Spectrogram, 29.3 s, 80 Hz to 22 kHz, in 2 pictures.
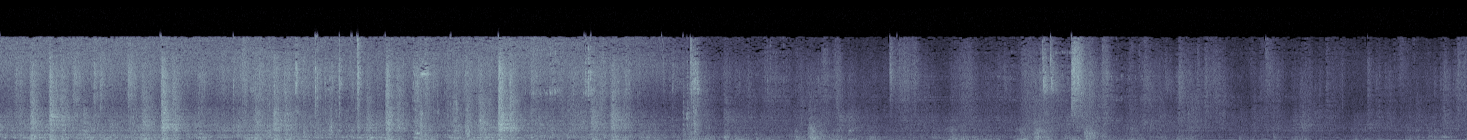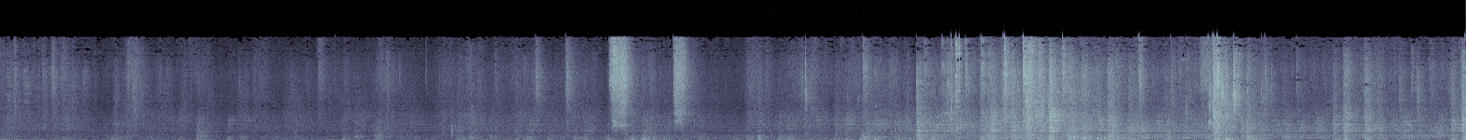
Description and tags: suburban train 4
Moscow region suburban train. Old wagon interior.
